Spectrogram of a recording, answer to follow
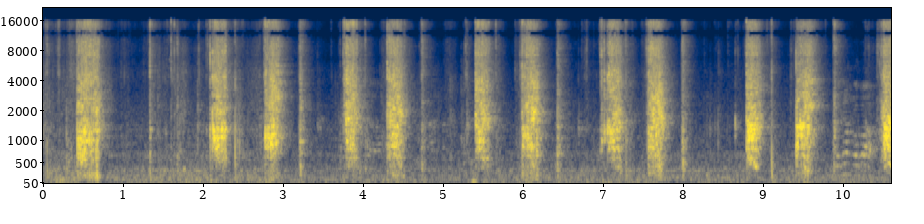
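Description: Plastic packaging wrap being pulled and crumpled by hand, giving loud crackling rustles in quick bursts about once or twice a second.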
